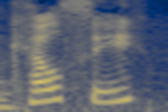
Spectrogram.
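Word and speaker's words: Kelsea: And it's got someone on the cover named Kelsey or Kelsia, however you say her name. – Kelsey.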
